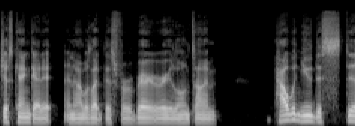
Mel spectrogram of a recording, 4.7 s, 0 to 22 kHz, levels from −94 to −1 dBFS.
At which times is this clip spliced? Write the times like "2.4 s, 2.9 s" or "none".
none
